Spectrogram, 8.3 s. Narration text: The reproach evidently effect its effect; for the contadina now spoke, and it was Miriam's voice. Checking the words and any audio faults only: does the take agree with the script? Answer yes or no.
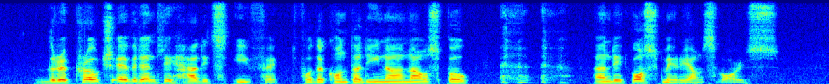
no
